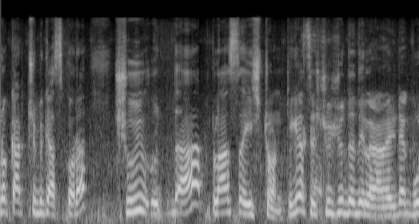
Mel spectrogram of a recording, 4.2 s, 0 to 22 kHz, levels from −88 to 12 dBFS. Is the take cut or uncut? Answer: uncut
